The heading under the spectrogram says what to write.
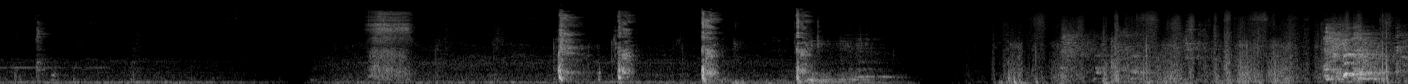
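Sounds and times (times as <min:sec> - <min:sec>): girl coughing: 0:05.6 - 0:06.4, 0:07.0 - 0:07.3, 0:13.2 - 0:14.0.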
